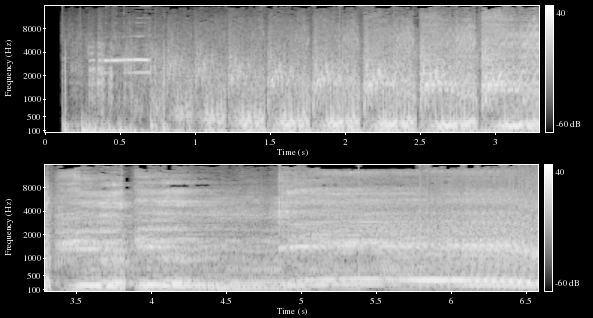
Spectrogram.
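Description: Opening of a bass-boosted electronic dance track: about three seconds of choppy, heavily bass-laden pulses, then pitched synth tones that bend and glide in pitch.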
